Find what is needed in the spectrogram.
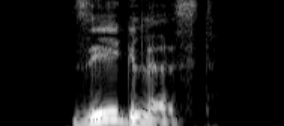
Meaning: second-person singular subjunctive I of segeln
- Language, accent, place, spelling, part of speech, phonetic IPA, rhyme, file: German, Germany, Berlin, seglest, verb, [ˈzeːɡləst], -eːɡləst, De-seglest.ogg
